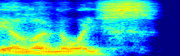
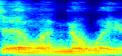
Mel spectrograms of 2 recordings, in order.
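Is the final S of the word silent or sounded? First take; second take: sounded; silent. First: The final S is pronounced. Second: The final S is silent. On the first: The speaker calls it wrong. "I hate when people say Illinois" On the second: The speaker calls it right. "You don't pronounce the S. It's Illinois"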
